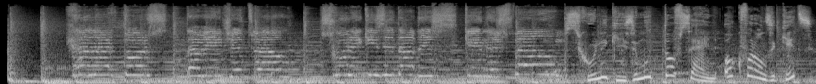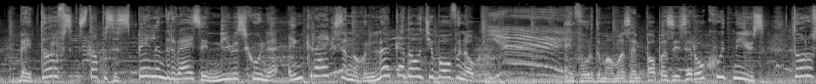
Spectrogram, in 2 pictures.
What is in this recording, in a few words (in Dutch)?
dynamisch; Torfs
